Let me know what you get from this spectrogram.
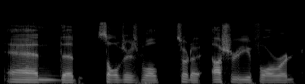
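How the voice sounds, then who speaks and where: A man narrating a tabletop roleplaying game as game master, in a casual, halting way. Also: lowish voice, monotone, fairly bright tone, no echo, dull audio.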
